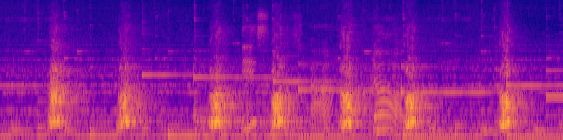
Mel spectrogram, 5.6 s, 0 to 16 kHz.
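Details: Dog shown to children learning farm animal names, barking in short sharp single barks roughly every 0.6 seconds, about eight in all, with a brief whining yelp midway, over background music.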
